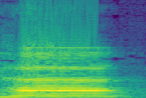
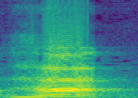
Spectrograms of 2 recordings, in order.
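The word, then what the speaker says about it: ها: huruf H dan ya huruf H dibaca Dua harokat tanpa imbuhan hamzah zahirnya Jadi ha bukan hak bukan hak tapi ha jadikan juga iya ya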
